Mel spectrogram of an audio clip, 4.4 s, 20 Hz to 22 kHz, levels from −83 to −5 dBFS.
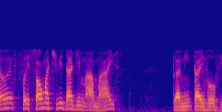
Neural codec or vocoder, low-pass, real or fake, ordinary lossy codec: none; 3.6 kHz; real; none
